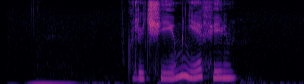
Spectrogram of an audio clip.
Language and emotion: Russian, neutral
